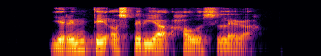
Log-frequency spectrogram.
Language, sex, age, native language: Icelandic, male, 20-29, Icelandic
